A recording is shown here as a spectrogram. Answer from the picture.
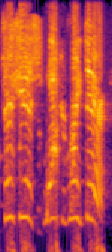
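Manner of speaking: high, urgent pointing out; excited. Retold or imitated. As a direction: call it out in a rush. Partner points her out.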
